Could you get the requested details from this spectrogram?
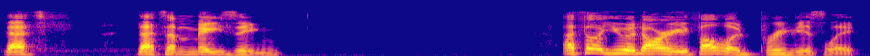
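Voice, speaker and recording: Chatty man with a deep Southern drawl. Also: expressive, moderate pace, no echo, highs cut off. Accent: Southern US, North Carolina mountains. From North Carolina mountains. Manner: chatty, thanking viewers by name. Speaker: livestreamer. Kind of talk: casual livestream chat.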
